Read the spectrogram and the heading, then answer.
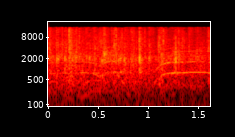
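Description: An audience applauding together as a clap offering to the Lord, a dense, steady wash of many hands clapping at once, with faint rising voices and cheers woven through the clatter.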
